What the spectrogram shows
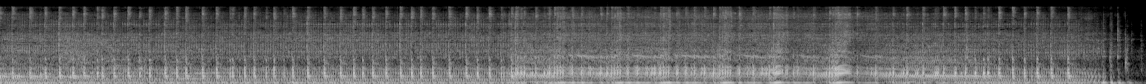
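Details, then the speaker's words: Gasoline stand-up scooter two-stroke after exhaust was modified: loud, raspy, rapid-firing bark with harsh ringing edge, far too loud because the muffler was opened up too wide; carburetor to be tuned next. "นั่นแหละครับท่านผู้ชมตามเสียงที่ได้ยินเลยก็คือถ้าผมไปเปิดไอ้เสียกว้างเกินนะครับ"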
